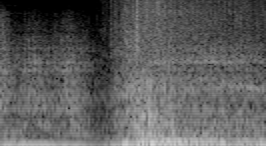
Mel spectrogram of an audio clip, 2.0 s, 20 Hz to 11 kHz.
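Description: Deep, steady rumble of a V8 muscle car engine in a film soundtrack, dipping briefly and then growing louder about a second in.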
